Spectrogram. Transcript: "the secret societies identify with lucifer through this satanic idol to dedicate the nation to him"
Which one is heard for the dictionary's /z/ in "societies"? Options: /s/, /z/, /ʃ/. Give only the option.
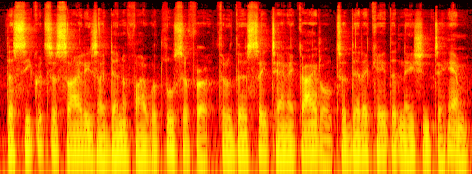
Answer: /z/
